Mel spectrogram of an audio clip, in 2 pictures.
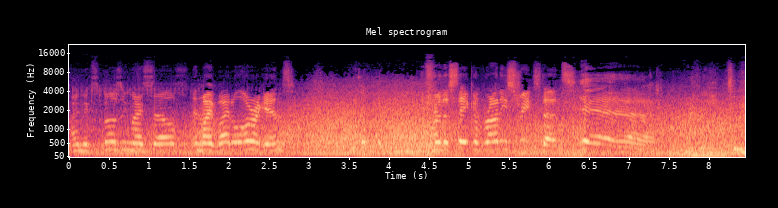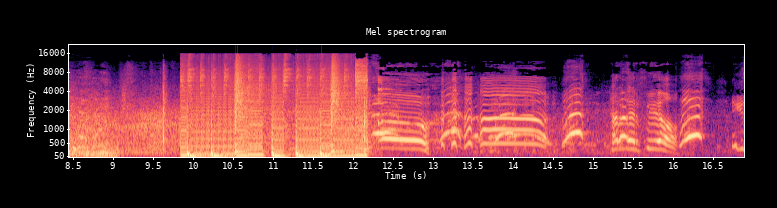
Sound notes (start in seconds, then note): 9.8 electronic music; 12.0 audience cheers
